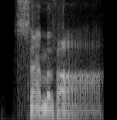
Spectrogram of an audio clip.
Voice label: "samovar", British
